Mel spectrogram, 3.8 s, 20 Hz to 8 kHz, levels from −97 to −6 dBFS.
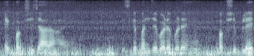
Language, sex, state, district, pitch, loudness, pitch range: Hindi, male, Andhra Pradesh, Krishna, 115 Hz, -20 LUFS, 110-120 Hz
